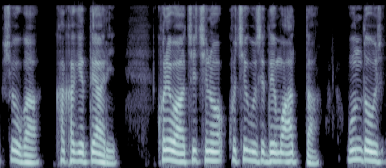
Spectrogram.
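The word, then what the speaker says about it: 口癖: 도우지오노 카베니와 진세 스베테 슈교 토요 지치노 후데니 요르 쇼가 카카게 때아리 코레와 지치노 쿠치구세 데모 아따 운도 신케이노 이 사체와 빈시오나 미노 코나시데 민나니 이치모코 카레테 있다.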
